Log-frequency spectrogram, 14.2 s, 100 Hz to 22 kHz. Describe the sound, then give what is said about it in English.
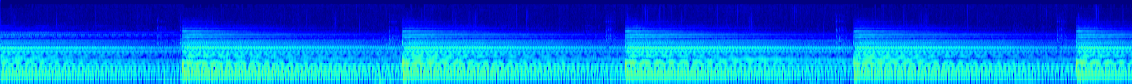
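An old grandfather clock in a hallway chimes six times, each deep, resonant bong ringing out and slowly fading before the next strike arrives, spaced evenly about every two and a half seconds, with no voices present. “Brandy Matheson awoke just minutes before the old grandfather clock in the hallway bonged 6 times.”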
